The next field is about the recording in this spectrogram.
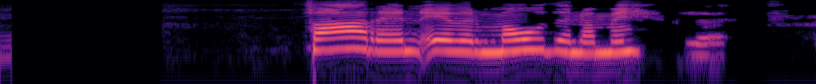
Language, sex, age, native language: Icelandic, female, 8, Icelandic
